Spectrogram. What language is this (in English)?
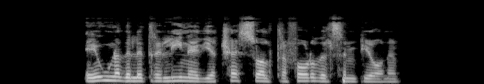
Italian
